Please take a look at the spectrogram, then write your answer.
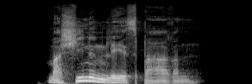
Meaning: inflection of maschinenlesbar: 1. strong genitive masculine/neuter singular 2. weak/mixed genitive/dative all-gender singular 3. strong/weak/mixed accusative masculine singular 4. strong dative plural
- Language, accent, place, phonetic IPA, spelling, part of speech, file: German, Germany, Berlin, [maˈʃiːnənˌleːsbaːʁən], maschinenlesbaren, adjective, De-maschinenlesbaren.ogg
